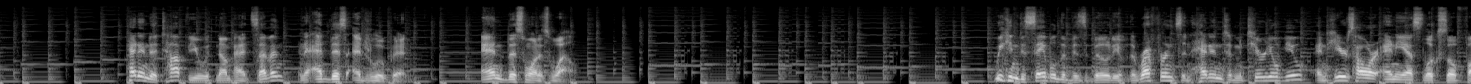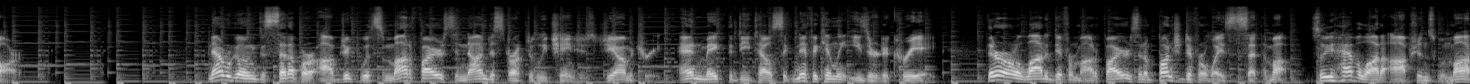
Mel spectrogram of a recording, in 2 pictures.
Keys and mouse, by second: 0.2 KP_3, 0.3 middle click, 1.1 KP_7, 1.3-8.3 shift+middle drag, 2.0 ctrl+r, 2.7 ctrl+r, 4.7 ctrl+r, 8.7-11.2 middle drag, 9.0 KP_7, 11.2-12.9 drag, 12.9-17.9 middle drag, 14.0 Tab, 17.8 Tab, 17.9-20.1 drag, 18.2 Tab, 20.1-20.8 middle drag, 20.8 click, 21.2-29.4 shift+middle drag.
